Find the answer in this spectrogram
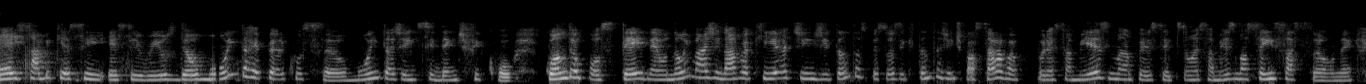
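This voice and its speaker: A woman speaks in a high pitch at a moderate pace with ordinary pitch variation. She hardly pauses at all. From Brazil, Santos (São Paulo). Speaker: psychologist. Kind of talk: casual interview. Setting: live stream video call.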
